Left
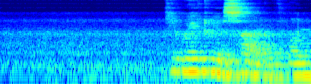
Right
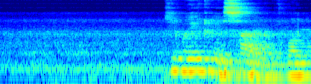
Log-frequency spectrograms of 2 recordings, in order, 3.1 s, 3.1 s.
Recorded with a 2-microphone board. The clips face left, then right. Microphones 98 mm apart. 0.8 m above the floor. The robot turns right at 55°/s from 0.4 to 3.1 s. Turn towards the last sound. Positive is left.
turn(degrees=-90)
